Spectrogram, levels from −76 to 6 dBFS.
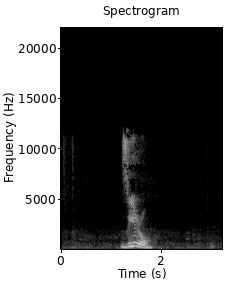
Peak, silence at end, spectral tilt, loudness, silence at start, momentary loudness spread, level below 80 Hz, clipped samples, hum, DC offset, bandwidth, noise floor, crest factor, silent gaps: -4 dBFS; 1.35 s; -3 dB/octave; -18 LUFS; 1.2 s; 15 LU; -66 dBFS; under 0.1%; none; under 0.1%; 12.5 kHz; -52 dBFS; 20 dB; none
